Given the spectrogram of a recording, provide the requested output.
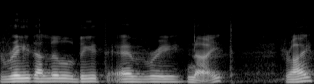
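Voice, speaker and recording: The speaker has a Venezuelan accent. The pace is fairly slow. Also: man. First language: Spanish. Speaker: theosophy lecturer. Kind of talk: lecture. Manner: halting, with frequent repetitions.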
